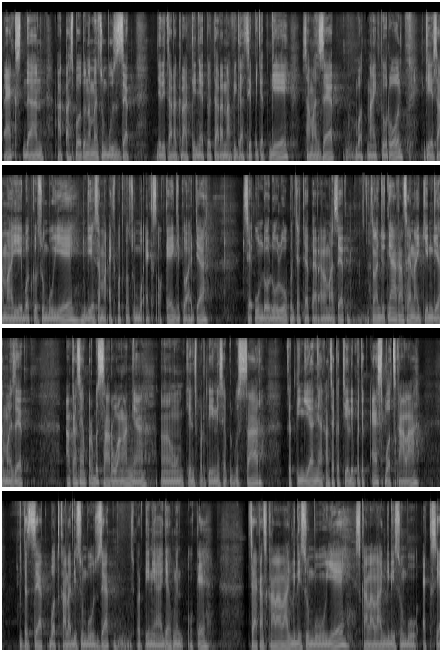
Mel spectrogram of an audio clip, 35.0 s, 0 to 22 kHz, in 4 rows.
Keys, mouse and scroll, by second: 0.5 middle click, 2.2 middle click, 3.2 click, 5.3 g, 6.0 z, 7.3 click, 8.2 g, 8.6 y, 9.9 click, 10.3 g, 10.5 x, 11.7 click, 12.3 click, 12.8 ctrl+z, 13.5 ctrl+z, 14.2-14.6 drag, 15.4-15.8 drag, 16.0 click, 17.2 g, 17.3 z, 17.9 click, 18.1-18.5 drag, 19.1-19.4 drag, 19.8 click, 20.9 middle click, 21.3 s, 22.6 click, 22.9 middle click, 25.0 s, 26.5 z, 28.2 click, 28.5-30.5 middle drag, 30.7-31.1 middle drag, 31.8 s, 32.3 y, 33.1 click, 33.7 s, 34.0 x.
